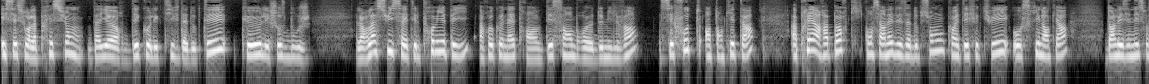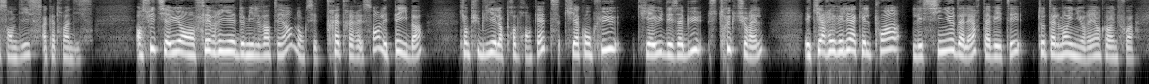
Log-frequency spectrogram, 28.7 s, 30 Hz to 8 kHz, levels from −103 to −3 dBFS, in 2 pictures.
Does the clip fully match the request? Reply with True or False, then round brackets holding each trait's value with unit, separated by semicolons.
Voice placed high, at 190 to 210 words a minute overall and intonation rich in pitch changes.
True (225 Hz; 205 wpm; 5.7 semitones)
